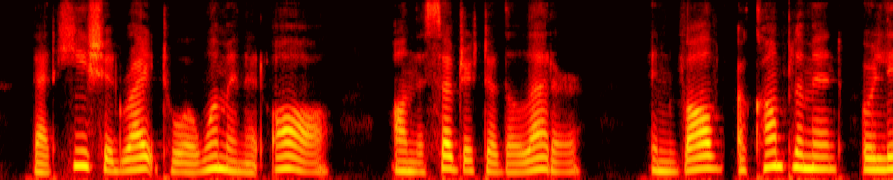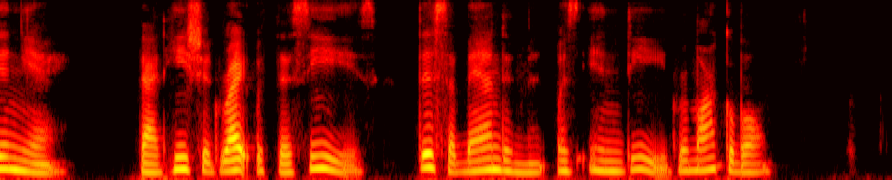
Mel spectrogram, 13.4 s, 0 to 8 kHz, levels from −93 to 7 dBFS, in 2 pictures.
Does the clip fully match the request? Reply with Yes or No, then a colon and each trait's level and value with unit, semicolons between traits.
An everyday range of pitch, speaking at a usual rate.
Yes: average, 4.2 semitones; average, 145 wpm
